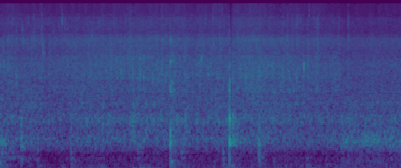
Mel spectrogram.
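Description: King oyster mushrooms stir-fried with perilla oil and fine salt in a pan for a garlic mushroom side dish: a steady, close crackling sizzle with a few sharp clicks from stirring.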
